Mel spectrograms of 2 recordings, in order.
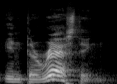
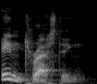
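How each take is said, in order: First: The stress is on a later syllable. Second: The stress is on the first syllable. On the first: The speaker calls it wrong. "I was stressing the wrong syllable" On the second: The speaker calls it right. "it's the first syllable that is um, stressed"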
